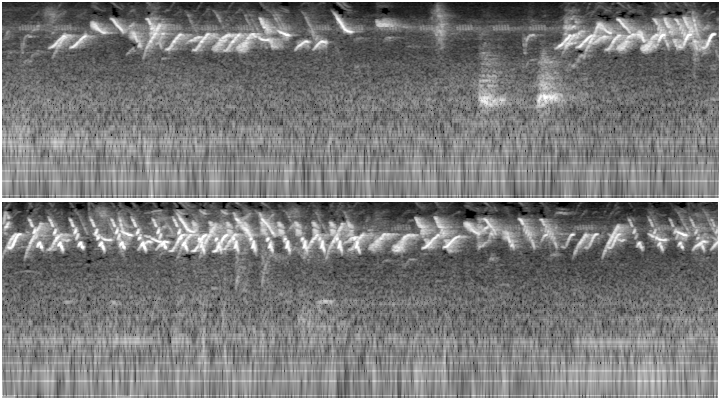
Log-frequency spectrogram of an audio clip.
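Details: Double-collared seedeater in a baderna mix of the best song variations, meant to warm up captive birds: bursts of high, sharp chirps, a short pause, then a long, fast, rhythmic chattering sequence.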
